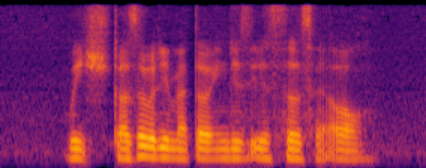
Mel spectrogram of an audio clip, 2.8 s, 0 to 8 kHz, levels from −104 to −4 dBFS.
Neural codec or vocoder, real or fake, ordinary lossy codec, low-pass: codec, 16 kHz, 1.1 kbps, Voila-Tokenizer; fake; MP3, 48 kbps; 7.2 kHz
